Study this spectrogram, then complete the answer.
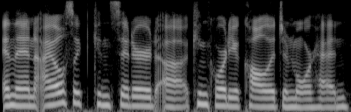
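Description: Speaking with an Upper Midwest accent, a woman talks at medium pitch and a fairly quick pace with fairly even intonation. The recording is very clean, its background silent. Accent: Upper Midwest American. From South Dakota, Milbank. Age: 20s. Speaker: veterinary student. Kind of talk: interview. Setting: studio.

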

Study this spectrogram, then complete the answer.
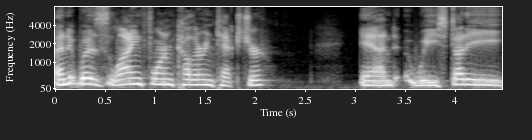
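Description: In an American accent, a man speaks with a dark, mellow tone and vocal fry on a very clean recording with a silent background. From eastern Washington, US. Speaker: museum curator. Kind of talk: interview.

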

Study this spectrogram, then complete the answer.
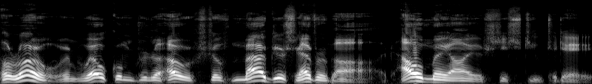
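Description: In a put-on character voice, a man talks at a fairly low pitch and a fairly slow pace, with hardly any pauses. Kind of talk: polite, formal greeting.

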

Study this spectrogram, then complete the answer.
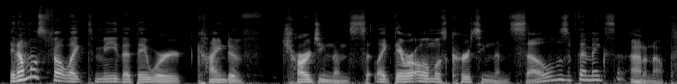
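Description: In a very clean recording with a silent background, a man with an American accent talks fairly quickly at medium pitch in a bright, sharp tone, with very wide pitch swings and big swings in loudness. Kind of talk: casual chat.

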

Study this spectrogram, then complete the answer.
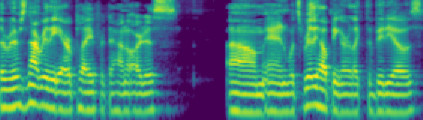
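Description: A man with an American accent at a fairly low pitch, moderate pace and monotone, flat intonation, in a very clean recording with a silent background. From Texas Rio Grande Valley (Palmview, near Mission). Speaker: singer and bandleader. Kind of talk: casual chat.

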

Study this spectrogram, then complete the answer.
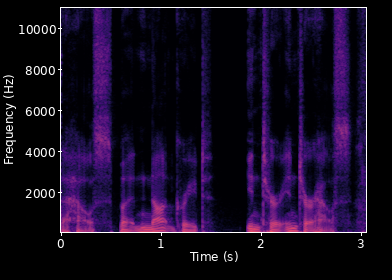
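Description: A man talks at a moderate pace with lively intonation. The recording is very clean, with a silent background. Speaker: podcast co-host. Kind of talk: casual chat. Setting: at home, child sleeping next door. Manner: softer and deeper than usual; usually loud.

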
